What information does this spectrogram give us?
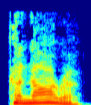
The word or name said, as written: kanarak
